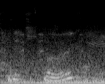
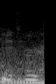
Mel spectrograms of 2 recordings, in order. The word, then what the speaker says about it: Pittsburgh: it was brigadier general john ford that gave pittsburgh its name pittsburgh similar to edinburgh that's why pittsburgh has its h on the end if you want to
